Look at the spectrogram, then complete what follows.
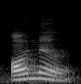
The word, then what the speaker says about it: honor: Further, when we are talking about an R, an honor, an honorable, here H is silent.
